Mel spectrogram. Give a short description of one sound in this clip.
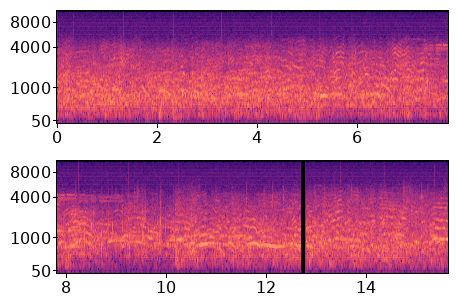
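A large crowd of men and boys chatters and shouts outdoors.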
